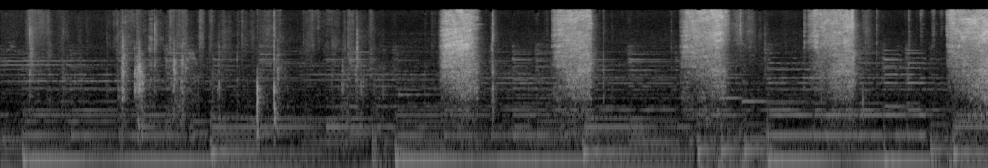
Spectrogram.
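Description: A Fuji Japanese cleaver's steel blade slicing through a sheet of paper held in the air, four quick cuts about a second and a half apart in the second half. It cuts cleanly, a sign of a very sharp edge. Background music plays throughout.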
